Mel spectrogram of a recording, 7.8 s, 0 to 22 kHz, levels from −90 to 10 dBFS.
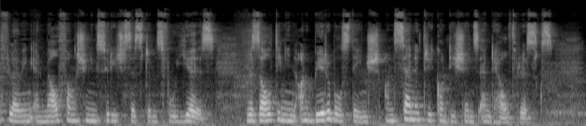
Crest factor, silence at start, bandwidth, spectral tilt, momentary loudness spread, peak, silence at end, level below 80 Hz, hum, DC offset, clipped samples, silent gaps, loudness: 18 dB; 0 s; 15.5 kHz; -4 dB/octave; 8 LU; -4 dBFS; 0 s; -44 dBFS; none; under 0.1%; under 0.1%; none; -23 LUFS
